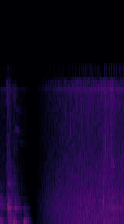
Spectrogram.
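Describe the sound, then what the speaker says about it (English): Fairly hard rain falls on an overcast day, a steady broadband hiss that swells after a brief dropout and holds even and moderately loud to the end. "started raining fairly hard"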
